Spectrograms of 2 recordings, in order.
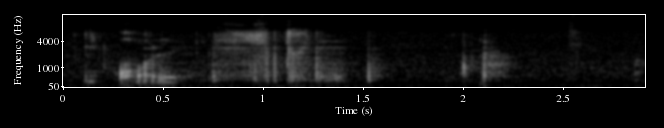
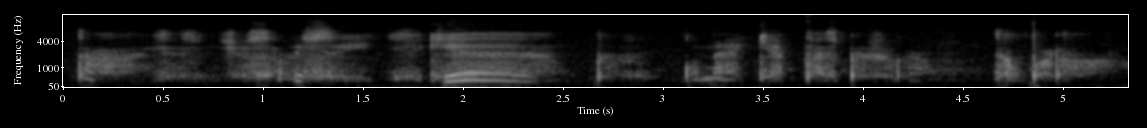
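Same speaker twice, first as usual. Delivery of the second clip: whispering; 5 semitones higher, 8 dB quieter than usual. Real, not acted. Whispers while grandma sleeps.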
